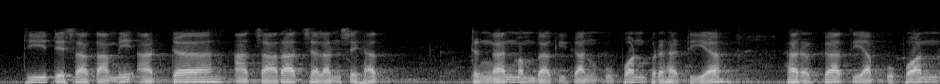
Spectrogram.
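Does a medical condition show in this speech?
No.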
